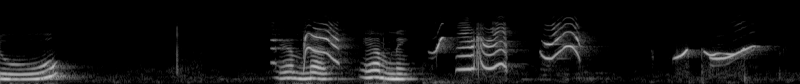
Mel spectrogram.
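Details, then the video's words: Pet Indian ring-necked parrot talking indoors, with rapid rising and falling word-like squawks in quick bursts and a final wavering whistled phrase; a person speaks nearby. "Indian parrot talking"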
